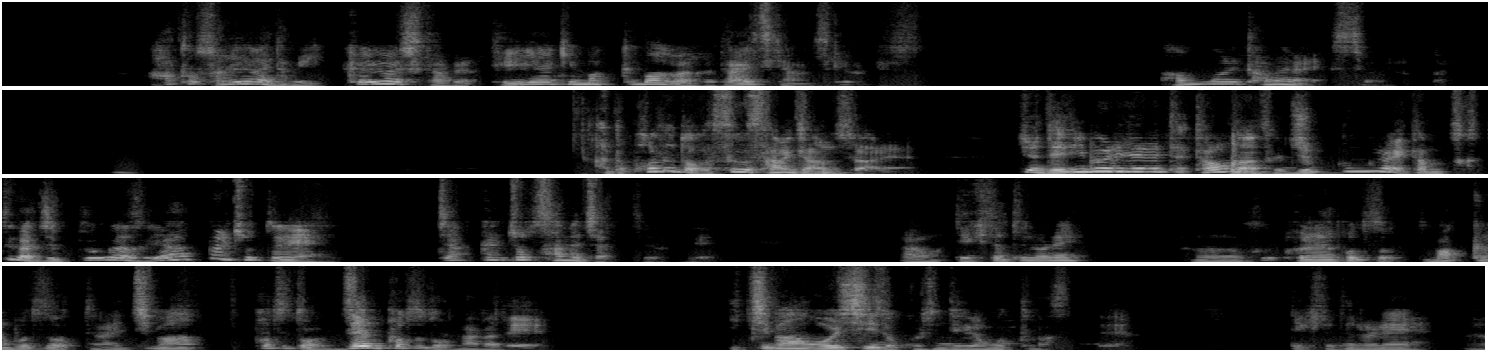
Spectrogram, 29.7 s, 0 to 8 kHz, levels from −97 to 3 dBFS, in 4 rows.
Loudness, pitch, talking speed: -38 LUFS, 145 Hz, 380 characters per minute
